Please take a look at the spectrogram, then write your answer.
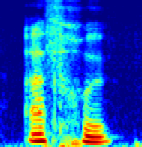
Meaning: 1. frightful, causing fear 2. terrible, rubbish, awful 3. repulsive
- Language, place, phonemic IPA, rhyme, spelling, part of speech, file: French, Paris, /a.fʁø/, -ø, affreux, adjective, Fr-affreux.ogg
